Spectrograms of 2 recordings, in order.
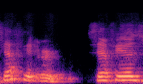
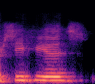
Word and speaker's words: Cepheids: Cepheids or Cepheids, people pronounce it differently, I found out, but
